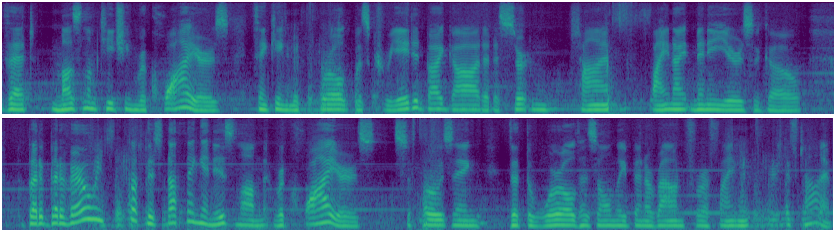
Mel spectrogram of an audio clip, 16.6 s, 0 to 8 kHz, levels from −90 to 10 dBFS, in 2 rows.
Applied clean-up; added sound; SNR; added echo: neural separator model SepFormer DNS4.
